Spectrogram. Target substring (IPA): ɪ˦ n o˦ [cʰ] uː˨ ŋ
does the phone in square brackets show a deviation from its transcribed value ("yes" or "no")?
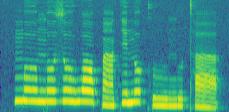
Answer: yes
